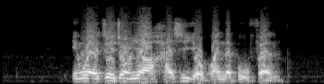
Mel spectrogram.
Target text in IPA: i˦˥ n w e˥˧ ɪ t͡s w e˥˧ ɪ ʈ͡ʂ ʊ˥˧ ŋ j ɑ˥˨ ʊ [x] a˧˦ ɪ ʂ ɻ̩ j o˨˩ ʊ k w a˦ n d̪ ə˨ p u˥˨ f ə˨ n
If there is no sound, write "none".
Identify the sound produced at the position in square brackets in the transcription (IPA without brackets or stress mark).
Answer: x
